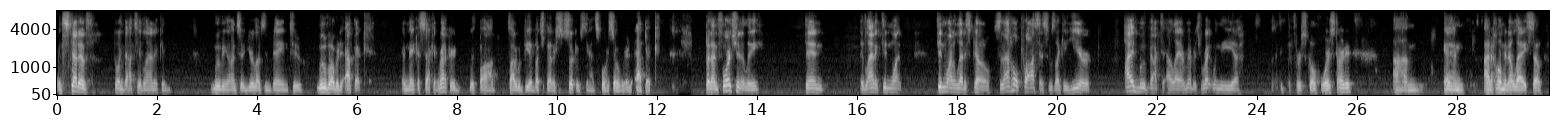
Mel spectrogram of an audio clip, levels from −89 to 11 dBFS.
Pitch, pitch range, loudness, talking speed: 110 Hz, 105-120 Hz, -22 LUFS, 175 wpm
